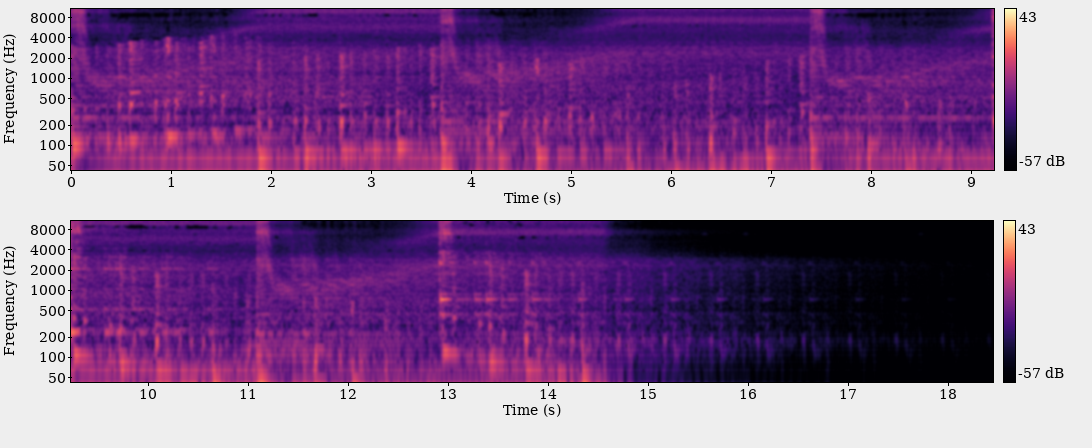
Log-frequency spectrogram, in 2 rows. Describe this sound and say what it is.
muvibeat9 130BPM
made with vst instruments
